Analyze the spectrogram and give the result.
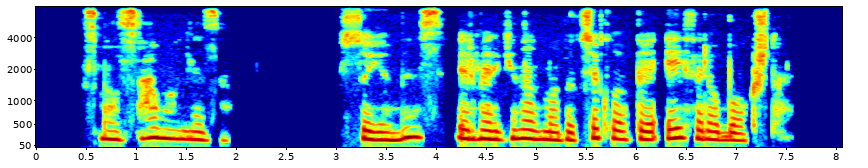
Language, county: Lithuanian, Tauragė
